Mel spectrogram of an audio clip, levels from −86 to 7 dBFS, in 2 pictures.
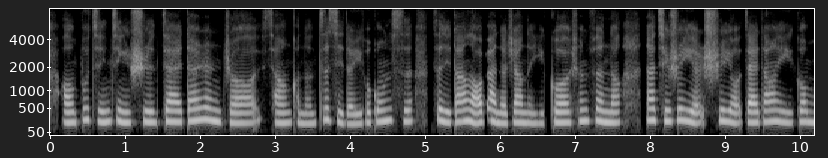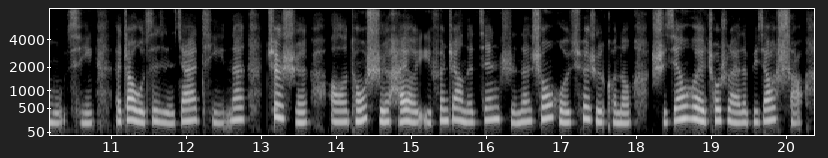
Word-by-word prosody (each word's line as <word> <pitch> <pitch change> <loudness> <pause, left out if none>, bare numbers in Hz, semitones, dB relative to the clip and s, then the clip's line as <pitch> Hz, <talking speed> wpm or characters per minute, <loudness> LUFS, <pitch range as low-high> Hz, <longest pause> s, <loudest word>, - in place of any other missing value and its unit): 呃， 205 -1 +3
不 255 +4 -3
仅 220 -2 -1
仅 225 -3 0
是 215 -1 +1
在 220 +1 +2
担 235 +3 +1
任 240 -4 +2
着 200 0 -1
像 200 -5 -2
可 205 - -7
能 190 0 -4
自 255 +4 -2
己 220 -4 -2
的 185 -1 -2
一 185 +1 -2
个 205 +1 -2
公 225 +2 0
司， 230 -1 -4 0.2
自 240 - +1
己 215 - +3
当 220 +3 +2
老 205 -3 +5
板 220 +1 +2
的 195 -1 0
这 210 +2 -1
样 205 -1 +3
的 200 - -3
一 190 0 -6
个 210 +1 +2
身 235 +2 -2
份 230 -3 +1
呢， 205 0 +1 0.3
那 245 0 +3
其 230 -1 0
实 245 +1 0
也 210 -4 +1
是 235 -2 -1
有 205 -3 +1
在 210 -2 +3
当 225 +1 +1
一 210 -2 -2
个 220 +2 -1
母 205 0 -3
亲 200 0 -7 0.3
来 225 - 0
照 250 +2 +5
顾 215 -2 +4
自 220 +1 -3
己 205 - -2
的 190 - -4
家 230 +4 +1
庭。 205 -4 -10
那 255 +1 +1 0.3
确 305 -2 +5
实 210 -6 -1 0.3
呃， 220 -1 0
同 230 +3 +3
时 220 -5 +1
还 220 0 +3
有 220 -2 +4
一 210 0 -6
份 235 +3 -1
这 260 - -2
样 240 -3 +2
的 210 0 -2
兼 250 +5 -2
职， 220 -6 -7
那 220 +2 -1
生 270 +4 +2
活 220 -7 0
确 265 +6 -1
实 220 -3 0
可 205 0 -7
能， 195 0 -1 0.3
时 210 - -3
间 250 +6 +3
会 255 -4 +6
抽 240 +2 +1
出 235 0 -3
来 205 -2 +1
得 210 - -1
比 215 +1 -6
较 240 +3 +2
少。 - - -5
220 Hz, 250 characters per minute, -22 LUFS, 205-235 Hz, 0.3 s, 会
